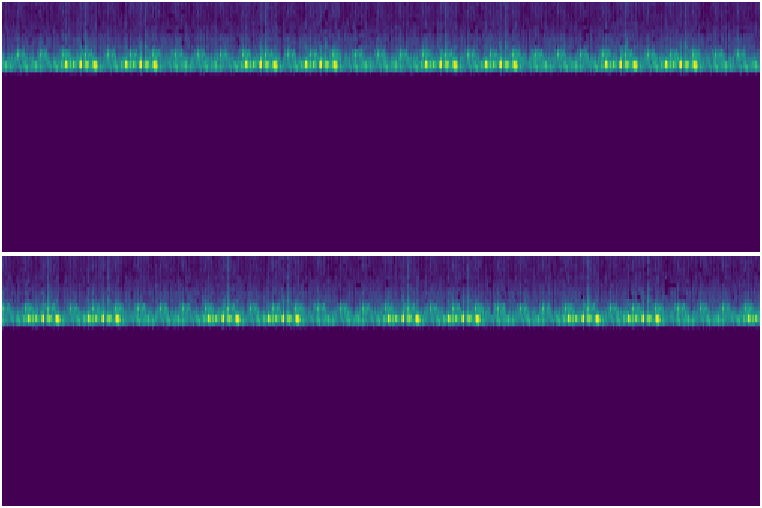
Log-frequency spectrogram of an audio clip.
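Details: Crickets chirping steadily: high, shrill pulsed chirps that come in close pairs, repeating evenly about every one and a half seconds, with a faint constant hiss above. No other animals, voices or low sounds.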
